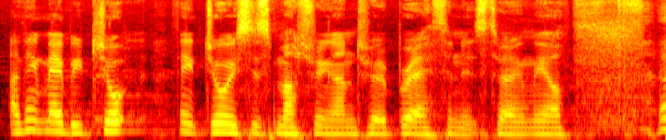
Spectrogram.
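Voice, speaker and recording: A woman's voice: fairly low pitch, big-room sound. Flustered woman giving an informal acceptance speech. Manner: self-deprecating, flustered, halting. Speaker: writer-performer accepting an award. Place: live on stage at an awards ceremony.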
